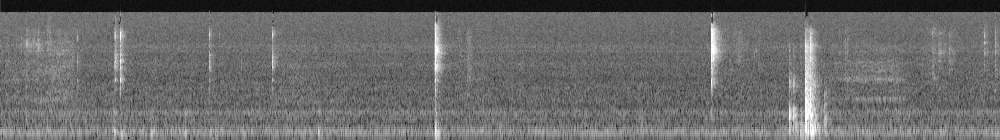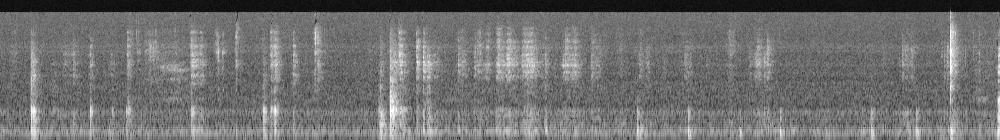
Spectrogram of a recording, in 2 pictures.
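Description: Pliers and thin leader wire clicking and scraping in short, irregular ticks as the wire's free end is worked back and forth to snap it off rather than cut it, leaving no sharp edge. The loudest click comes about eight seconds in, and the ticks grow more frequent in the second half, over a faint steady hum.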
